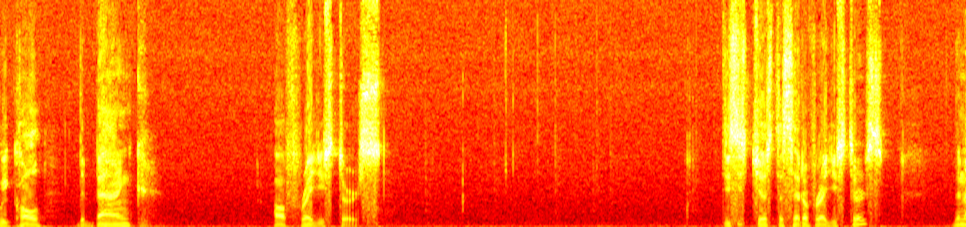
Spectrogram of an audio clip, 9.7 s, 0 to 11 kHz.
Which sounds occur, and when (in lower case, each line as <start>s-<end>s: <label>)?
0.0s-9.6s: background noise
0.0s-0.5s: man speaking
0.8s-1.6s: man speaking
2.7s-3.9s: man speaking
7.2s-8.8s: man speaking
